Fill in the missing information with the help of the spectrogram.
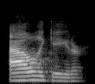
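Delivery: teacher's clear "Alligator"; model word. Shown as a demonstration. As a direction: sound out "Alligator" for repeating. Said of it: "Can you say them with me".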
